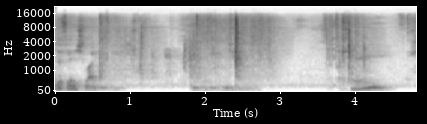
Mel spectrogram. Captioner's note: paper rustling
